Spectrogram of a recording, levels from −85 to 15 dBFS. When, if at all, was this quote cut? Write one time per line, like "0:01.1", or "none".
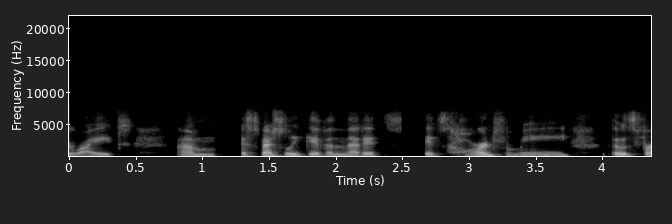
0:02.5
